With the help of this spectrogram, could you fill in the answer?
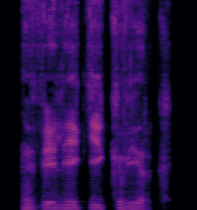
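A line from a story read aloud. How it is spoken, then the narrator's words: Hissing. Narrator (Russian): прошипел Валентайн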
